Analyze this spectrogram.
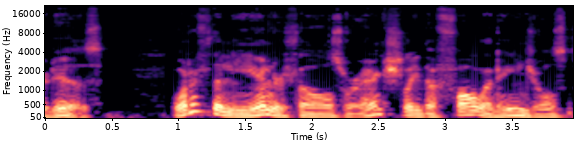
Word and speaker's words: Neanderthal: be pronounced Neanderthal but if you want people to pronounce it that way don't put an H in it I'm going to say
